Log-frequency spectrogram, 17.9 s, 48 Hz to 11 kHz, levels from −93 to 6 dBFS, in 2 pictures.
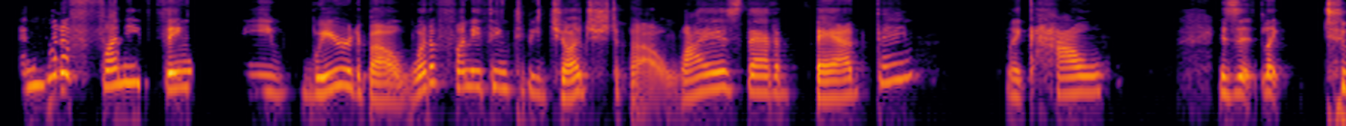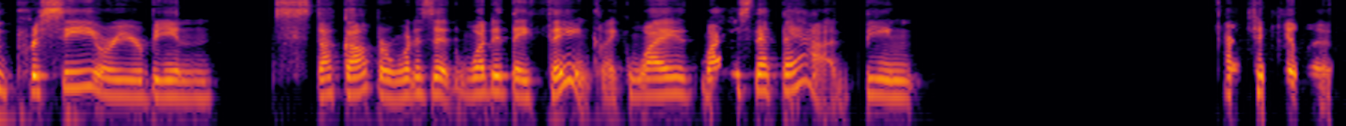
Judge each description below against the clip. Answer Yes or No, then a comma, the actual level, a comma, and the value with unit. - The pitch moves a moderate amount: No, wide, 6.4 semitones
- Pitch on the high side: Yes, high, 210 Hz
